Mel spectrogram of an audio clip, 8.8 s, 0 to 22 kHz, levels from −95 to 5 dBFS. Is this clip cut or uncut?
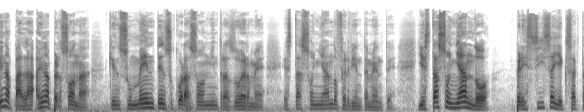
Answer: uncut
